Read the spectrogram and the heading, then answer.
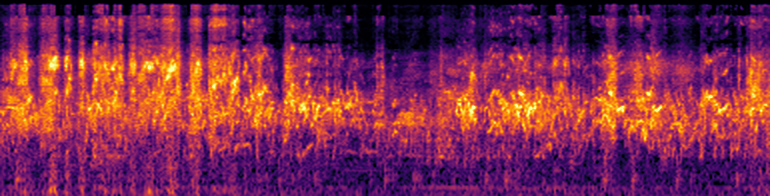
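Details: Several pet budgerigars kept indoors with parrots: busy, shrill warbling chatter with sharp squawks and quick tweets tumbling over one another, pulsing in loudness throughout.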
